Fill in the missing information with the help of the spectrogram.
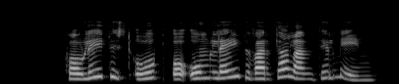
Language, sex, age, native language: Icelandic, female, 40-49, Polish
